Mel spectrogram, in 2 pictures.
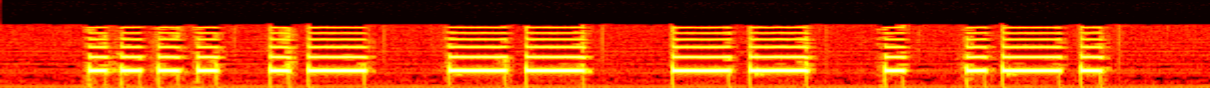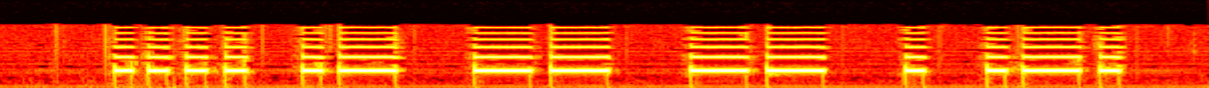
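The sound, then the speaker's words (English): Morse code spelling out the word 'hammer': a steady, fairly loud mid-pitched beep keyed in quick dots and longer dashes, with a short pause midway and a faint low hum underneath. “And here is our last word illustrating the use of the letter M. Try this one.”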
